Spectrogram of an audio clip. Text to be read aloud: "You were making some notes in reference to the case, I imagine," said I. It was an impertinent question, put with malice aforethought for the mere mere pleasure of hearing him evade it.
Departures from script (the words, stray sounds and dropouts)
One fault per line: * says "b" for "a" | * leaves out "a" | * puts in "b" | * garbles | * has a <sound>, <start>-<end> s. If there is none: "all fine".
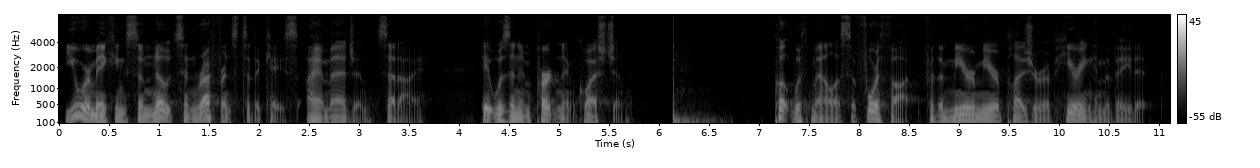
* has a thud, 6.1-6.8 s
